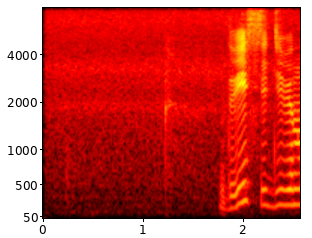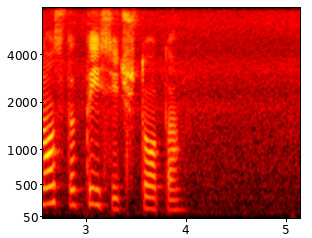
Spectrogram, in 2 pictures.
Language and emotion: Russian, neutral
